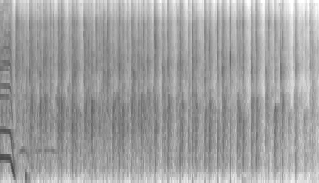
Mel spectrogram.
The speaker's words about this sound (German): Also noch schnell einen fetten Applaus aus Dalis. Woo!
